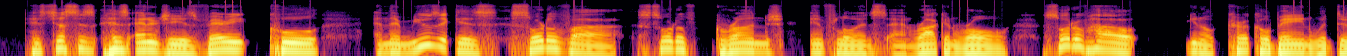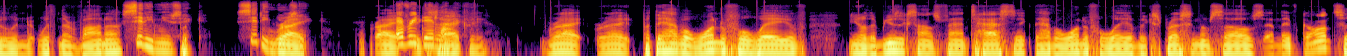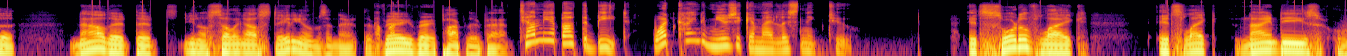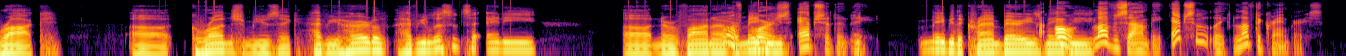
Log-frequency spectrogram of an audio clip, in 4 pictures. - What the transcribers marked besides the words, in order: distorted speech; tapping; static
- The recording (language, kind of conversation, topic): English, unstructured, How can music bring people together?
